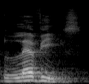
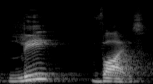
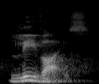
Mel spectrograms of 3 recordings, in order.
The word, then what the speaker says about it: Levi's: founder by the way the name is often pronounced wrongly as Levy's that's not correct remember that the correct way to say it is Levi's Levi's up next is the sportswear manufacturer Nike that's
